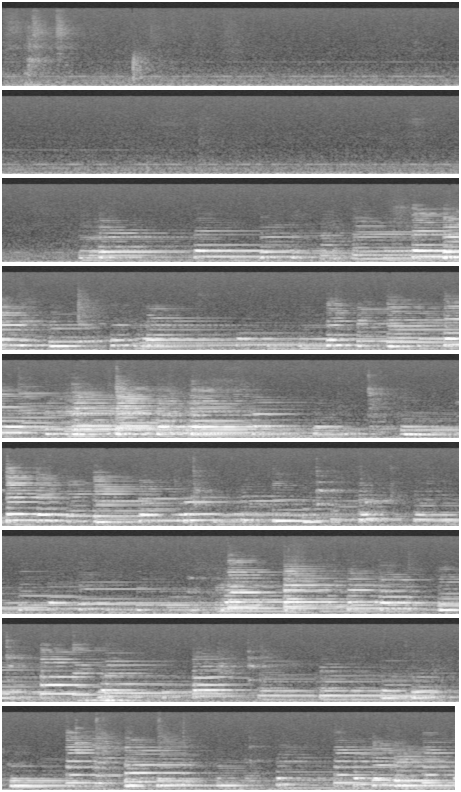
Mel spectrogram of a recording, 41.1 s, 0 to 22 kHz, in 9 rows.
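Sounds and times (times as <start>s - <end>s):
fingerstyle classical guitar: 9.9s - 41.0s.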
